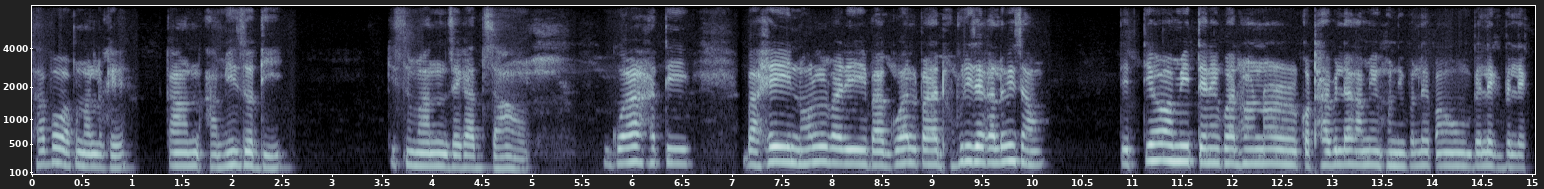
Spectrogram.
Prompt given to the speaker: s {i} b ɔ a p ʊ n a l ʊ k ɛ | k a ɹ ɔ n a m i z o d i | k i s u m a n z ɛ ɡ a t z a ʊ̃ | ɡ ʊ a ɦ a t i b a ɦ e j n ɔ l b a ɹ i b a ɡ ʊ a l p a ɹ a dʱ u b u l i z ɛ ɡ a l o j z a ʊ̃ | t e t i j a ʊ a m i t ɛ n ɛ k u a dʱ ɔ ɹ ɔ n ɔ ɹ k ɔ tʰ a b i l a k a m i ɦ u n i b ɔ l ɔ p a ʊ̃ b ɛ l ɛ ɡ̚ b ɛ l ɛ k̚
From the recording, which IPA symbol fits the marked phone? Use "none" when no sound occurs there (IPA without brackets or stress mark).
a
